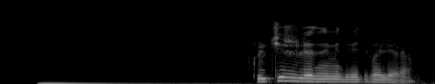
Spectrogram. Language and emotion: Russian, neutral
